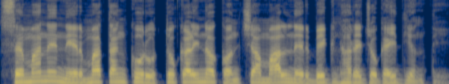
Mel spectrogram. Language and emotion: Odia, neutral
